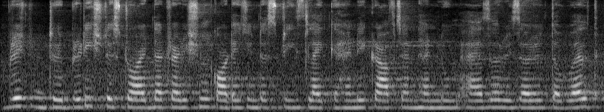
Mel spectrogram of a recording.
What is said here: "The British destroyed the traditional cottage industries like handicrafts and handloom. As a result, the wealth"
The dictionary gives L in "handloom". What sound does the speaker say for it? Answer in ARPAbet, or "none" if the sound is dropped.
none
